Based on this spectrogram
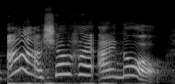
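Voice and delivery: high, eager teacher voice; teacher's reply. Retold or imitated. Imitating the Seattle teacher, high and knowing. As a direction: play the teacher, bright and pleased. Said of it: "然后老师会说".

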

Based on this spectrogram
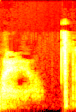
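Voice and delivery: breathy whispered ai-ya of regret; soft resigned whisper; whispered sigh. Retold or imitated. Old man opens eyes, sighs.

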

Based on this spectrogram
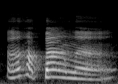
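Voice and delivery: put-on slow, sweet babyish coo; cutesy clip voice. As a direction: drawl it out sweetly and cutely. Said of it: "就用夹子音说话".

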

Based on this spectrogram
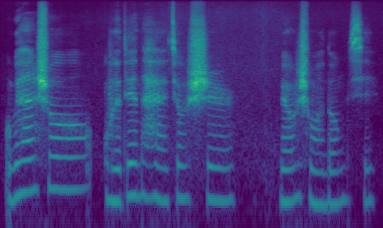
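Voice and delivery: ordinary talk

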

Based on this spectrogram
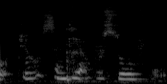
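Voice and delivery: soft, feeble fake-sick voice; faking sick. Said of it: "就开始装病". (装病的虚弱小声)

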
